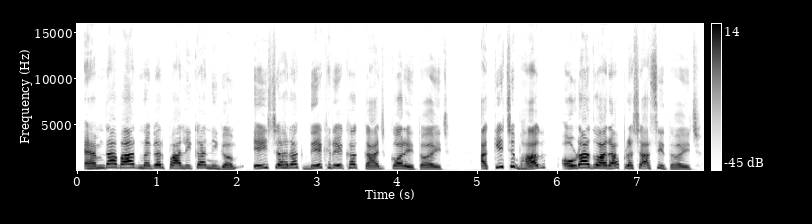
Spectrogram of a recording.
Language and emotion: Maithili, neutral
